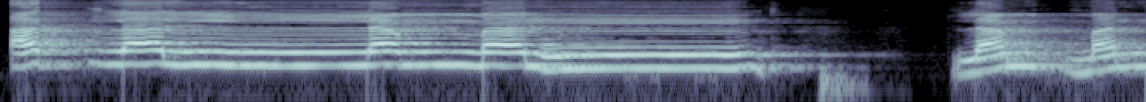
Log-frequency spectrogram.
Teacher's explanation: لمن میں بھی ادغام کر رہے ہیں لیکن غنہ نہیں کر رہے ہیں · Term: ادغام بلا غنہ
